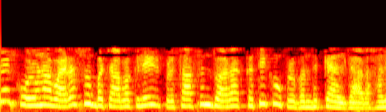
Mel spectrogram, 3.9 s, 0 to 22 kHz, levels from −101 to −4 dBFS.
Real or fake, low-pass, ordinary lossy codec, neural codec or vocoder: real; 3.6 kHz; MP3, 32 kbps; none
